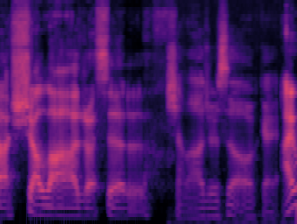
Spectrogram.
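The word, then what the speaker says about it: Shaladrassil: How do you pronounce it? I don't remember the Oh, it's Shaladrasil.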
